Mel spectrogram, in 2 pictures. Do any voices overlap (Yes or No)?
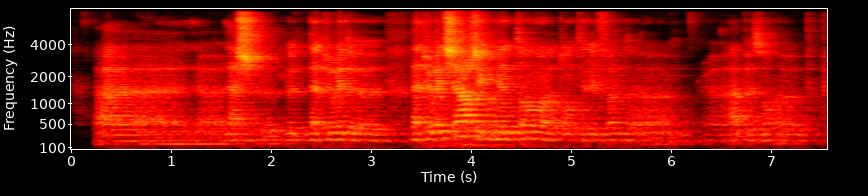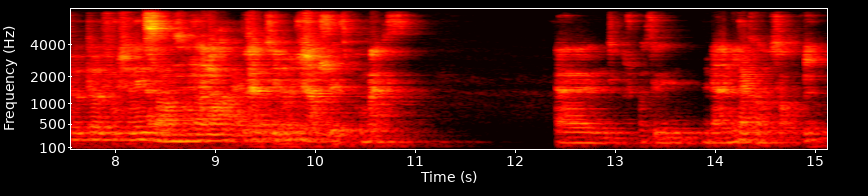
Yes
